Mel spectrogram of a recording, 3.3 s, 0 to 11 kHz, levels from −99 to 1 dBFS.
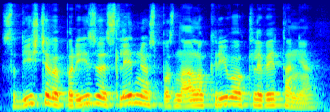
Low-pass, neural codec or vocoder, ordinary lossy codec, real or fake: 9.9 kHz; none; none; real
